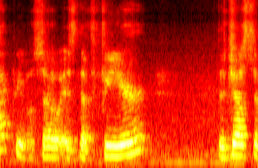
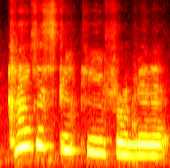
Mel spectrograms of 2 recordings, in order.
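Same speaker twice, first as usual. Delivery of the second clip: higher, faked-sincere "Can I just speak to you"; mock polite request, higher; mock sweet Karen voice; 6 semitones higher, 3 dB louder than usual. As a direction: imitate a fake-polite Karen, pitched up. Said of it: "You know, they go".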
